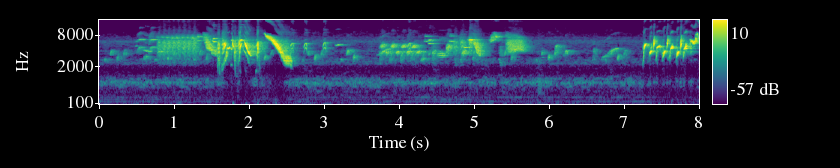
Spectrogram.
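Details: Worked-up European goldfinch delivering a long jumbled song of buzzy trills, downward sweeps and chattering notes, ending with a loud rapid trill; a faint hum lies beneath.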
